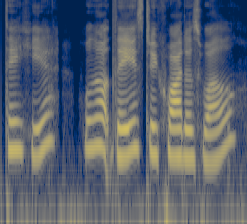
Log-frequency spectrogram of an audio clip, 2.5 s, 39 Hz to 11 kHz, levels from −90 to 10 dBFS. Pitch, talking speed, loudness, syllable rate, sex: 245 Hz, 245 wpm, -17 LUFS, 6.1 syllables/s, female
